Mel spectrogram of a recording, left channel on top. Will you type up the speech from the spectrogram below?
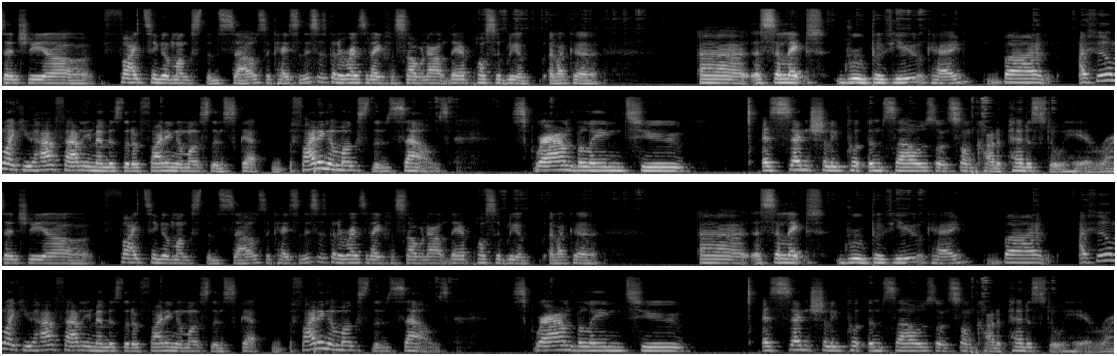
are fighting amongst themselves. Okay, so this is going to resonate for someone out there, possibly a select group of you. Okay, but I feel like you have family members that are fighting amongst themselves, scrambling to essentially put themselves on some kind of pedestal here,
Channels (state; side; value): quieter; right; 5.6 dB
